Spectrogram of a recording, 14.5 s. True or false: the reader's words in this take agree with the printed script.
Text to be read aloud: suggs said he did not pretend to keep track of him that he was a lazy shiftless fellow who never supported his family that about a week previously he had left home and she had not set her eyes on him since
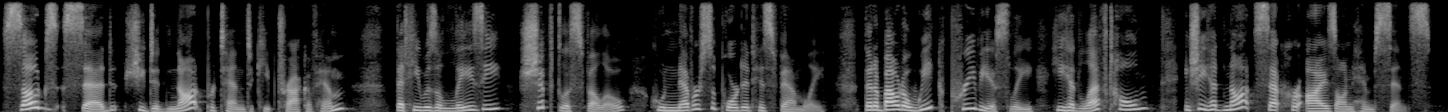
false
